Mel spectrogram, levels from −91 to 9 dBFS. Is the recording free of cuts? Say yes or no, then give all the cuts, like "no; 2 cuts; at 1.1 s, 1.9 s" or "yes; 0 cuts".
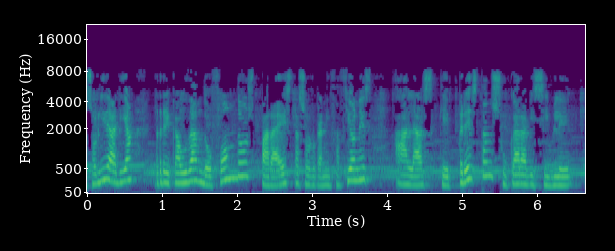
no; 1 cut; at 2.3 s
